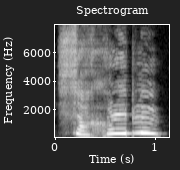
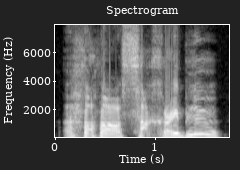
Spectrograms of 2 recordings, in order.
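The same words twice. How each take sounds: First: Put-on French accent, squealed very high; French director voice. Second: Put-on hammy French accent, high exclamation; French director voice. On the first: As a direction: shriek it in a cartoon French accent. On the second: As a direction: exclaim like an over-the-top French filmmaker. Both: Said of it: "the French director".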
